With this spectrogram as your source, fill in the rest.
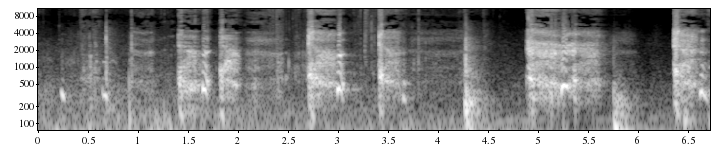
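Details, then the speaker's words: Prolonged fit of about nine harsh, forceful coughs in quick succession with throaty rasping between bursts, from an adult who says she is feeling better after illness but has a wicked, persistent cough. "I'm feeling a lot better I just have a wicked cough it sounds like I'm um on the verge of death but I'm completely fine so don't worry about me"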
